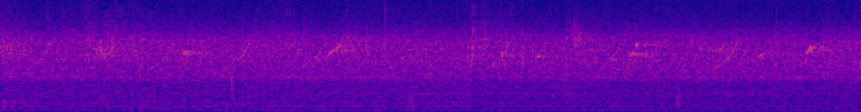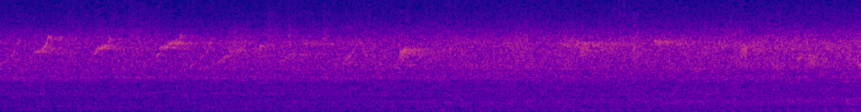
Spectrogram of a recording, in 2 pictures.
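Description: Outdoor forest ambience: a steady background hiss with short, high bird chirps repeating throughout.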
